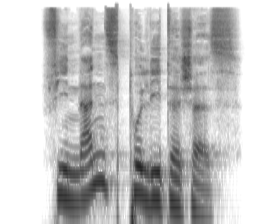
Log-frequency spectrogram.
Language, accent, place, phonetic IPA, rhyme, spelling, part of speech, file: German, Germany, Berlin, [fiˈnant͡spoˌliːtɪʃəs], -ant͡spoliːtɪʃəs, finanzpolitisches, adjective, De-finanzpolitisches.ogg
- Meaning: strong/mixed nominative/accusative neuter singular of finanzpolitisch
